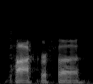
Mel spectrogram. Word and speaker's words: Apocrypha: that this weekend and catch up on fate Apocrypha that's how you pronounce it it's you know it's interesting enough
